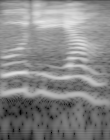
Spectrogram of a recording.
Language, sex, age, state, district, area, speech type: Tamil, female, 45-60, Tamil Nadu, Tiruchirappalli, rural, read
